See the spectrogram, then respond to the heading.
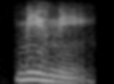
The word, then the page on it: meanie: Indian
